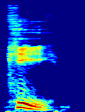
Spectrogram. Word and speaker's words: cay: At least pronounce it correctly, Scotty. C A Y is pronounced key.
